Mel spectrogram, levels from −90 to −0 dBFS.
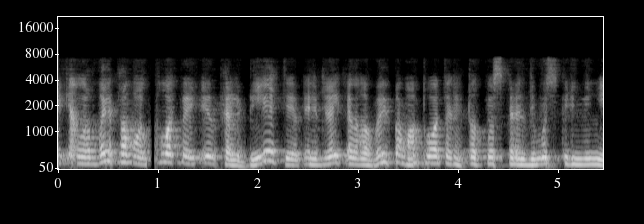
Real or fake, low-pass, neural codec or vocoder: fake; 7.2 kHz; codec, 16 kHz in and 24 kHz out, 0.6 kbps, FireRedTTS-2 codec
